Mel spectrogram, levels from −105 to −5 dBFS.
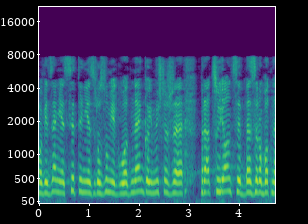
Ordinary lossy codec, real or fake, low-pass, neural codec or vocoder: none; fake; none; codec, 16 kHz, 16 kbps, FreqCodec, smaller model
